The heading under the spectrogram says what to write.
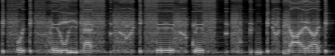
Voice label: comm voice; Ambient Audio; XDK4627 BIOS and XDK Launcher and Dashboard(for Retail); ogxbox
